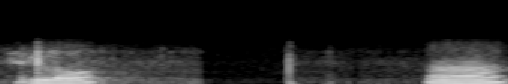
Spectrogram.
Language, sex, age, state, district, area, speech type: Odia, female, 30-45, Odisha, Sambalpur, rural, conversation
